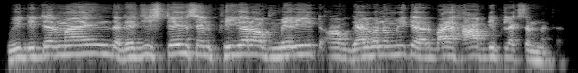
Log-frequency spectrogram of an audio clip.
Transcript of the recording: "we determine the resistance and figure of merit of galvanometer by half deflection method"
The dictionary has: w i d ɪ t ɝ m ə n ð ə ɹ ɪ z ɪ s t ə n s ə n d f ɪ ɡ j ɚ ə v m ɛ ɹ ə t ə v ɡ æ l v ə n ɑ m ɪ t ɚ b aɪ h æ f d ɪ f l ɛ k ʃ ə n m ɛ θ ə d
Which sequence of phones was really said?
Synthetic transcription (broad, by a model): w i d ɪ t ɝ m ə n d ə ɹ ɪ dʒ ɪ s t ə n s ə n d p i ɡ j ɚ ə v m ɛ ɹ ə t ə p ɡ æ l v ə n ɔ m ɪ t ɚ b aɪ h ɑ p d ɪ p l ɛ k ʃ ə n m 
